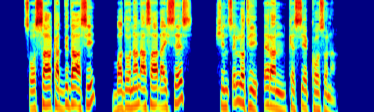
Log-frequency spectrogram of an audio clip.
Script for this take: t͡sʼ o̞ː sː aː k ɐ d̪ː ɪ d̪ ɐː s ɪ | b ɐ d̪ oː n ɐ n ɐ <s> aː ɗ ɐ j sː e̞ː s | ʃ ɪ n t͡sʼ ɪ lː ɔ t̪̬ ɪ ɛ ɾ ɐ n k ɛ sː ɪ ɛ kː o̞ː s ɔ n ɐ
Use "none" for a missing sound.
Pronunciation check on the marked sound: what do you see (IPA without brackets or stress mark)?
s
